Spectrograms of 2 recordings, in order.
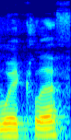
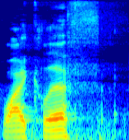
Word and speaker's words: Wycliffe: to talk for a few minutes about John Wickliffe or Wycliffe it's spelled and pronounced different ways but he was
